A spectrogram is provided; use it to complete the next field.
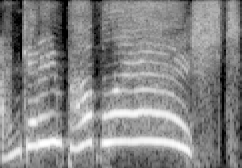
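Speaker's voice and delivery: very high, very loud, excited shout of joy. Retelling running over to a classroom neighbor: imitating own past yell.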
